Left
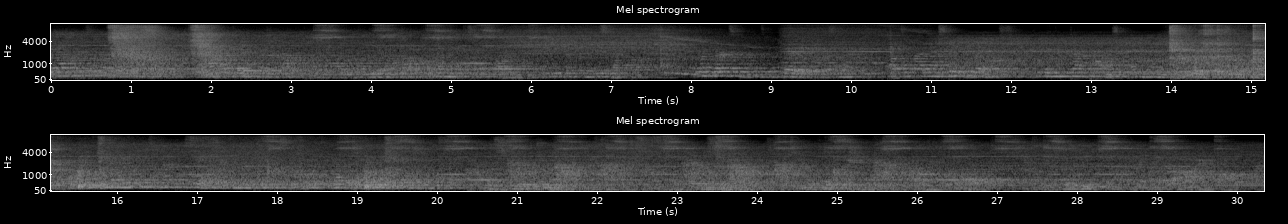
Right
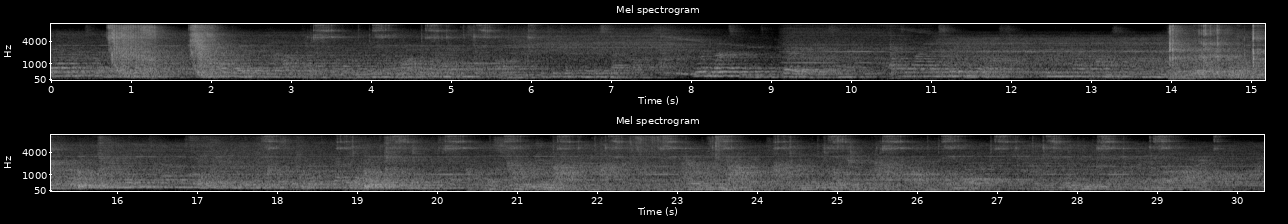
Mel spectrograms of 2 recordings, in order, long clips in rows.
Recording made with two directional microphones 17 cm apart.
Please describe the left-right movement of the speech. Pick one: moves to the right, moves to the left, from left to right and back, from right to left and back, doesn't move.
from right to left and back.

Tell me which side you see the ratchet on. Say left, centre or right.
right.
